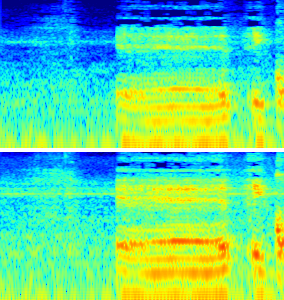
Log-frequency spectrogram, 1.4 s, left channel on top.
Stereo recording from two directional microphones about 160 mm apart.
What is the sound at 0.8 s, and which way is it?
Speech, 60° right (ahead or behind).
